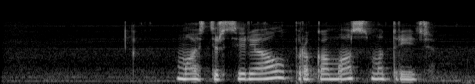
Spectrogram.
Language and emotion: Russian, neutral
